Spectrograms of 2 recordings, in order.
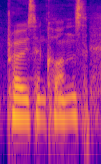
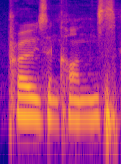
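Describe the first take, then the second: No difference in how they are said.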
